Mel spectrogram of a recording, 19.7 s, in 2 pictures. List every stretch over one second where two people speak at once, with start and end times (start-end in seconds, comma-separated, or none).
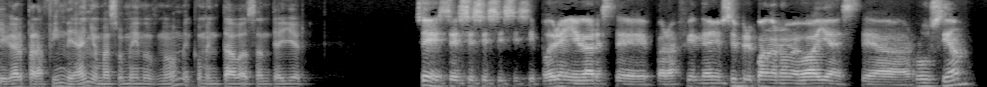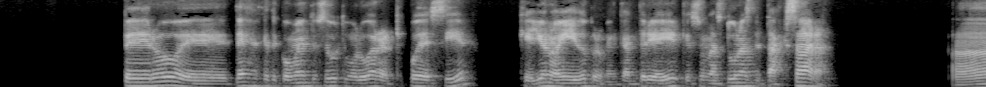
none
